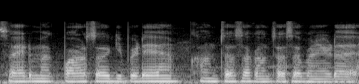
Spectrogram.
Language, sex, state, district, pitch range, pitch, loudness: Hindi, male, Rajasthan, Nagaur, 130-135 Hz, 135 Hz, -14 LUFS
